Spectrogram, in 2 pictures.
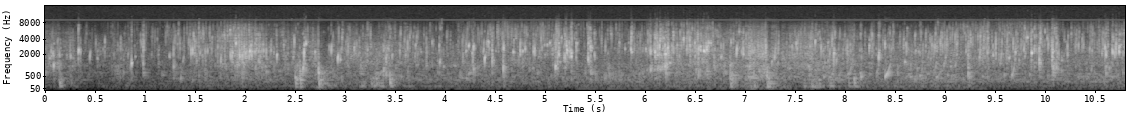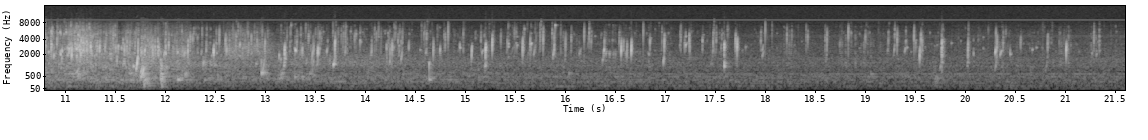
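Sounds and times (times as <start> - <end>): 
paddle churning thick fermenting soy sauce mash in Japan: 0.0 - 13.8
carbon dioxide bubbles fizzing and popping in fermenting soy mash: 0.0 - 21.5.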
